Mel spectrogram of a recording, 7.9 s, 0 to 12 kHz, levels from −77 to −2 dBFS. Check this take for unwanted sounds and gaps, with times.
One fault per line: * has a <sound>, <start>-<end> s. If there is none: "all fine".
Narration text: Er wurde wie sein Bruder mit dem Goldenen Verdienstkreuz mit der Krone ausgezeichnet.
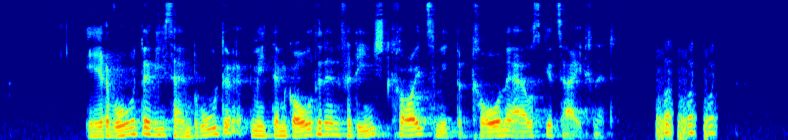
* has a laugh, 6.6-7.2 s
